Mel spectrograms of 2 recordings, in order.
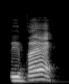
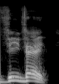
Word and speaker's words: Vivek: and I liked Rhonda Sanchez uh with uh be back how do you pronounce her name babek uh I think he says Vivek be back be back okay well with him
